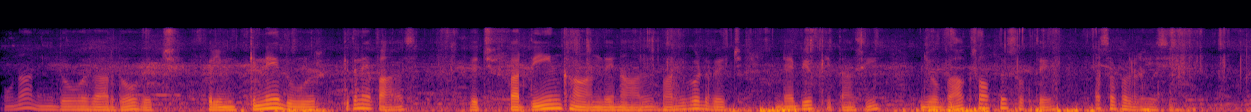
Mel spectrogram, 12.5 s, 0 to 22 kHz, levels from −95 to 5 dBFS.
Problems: none marked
